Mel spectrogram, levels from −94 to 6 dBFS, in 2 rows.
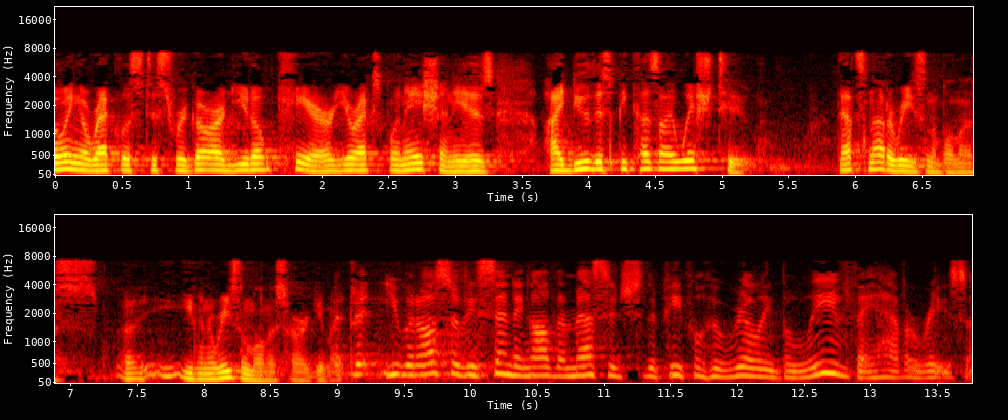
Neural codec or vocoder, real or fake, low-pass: vocoder, 44.1 kHz, 128 mel bands every 512 samples, BigVGAN v2; fake; 7.2 kHz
